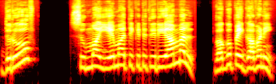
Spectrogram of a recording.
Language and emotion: Tamil, angry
